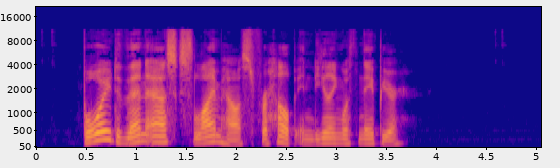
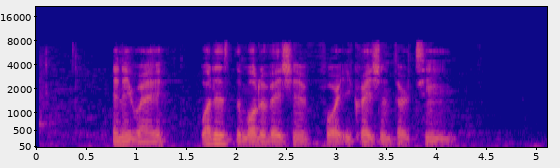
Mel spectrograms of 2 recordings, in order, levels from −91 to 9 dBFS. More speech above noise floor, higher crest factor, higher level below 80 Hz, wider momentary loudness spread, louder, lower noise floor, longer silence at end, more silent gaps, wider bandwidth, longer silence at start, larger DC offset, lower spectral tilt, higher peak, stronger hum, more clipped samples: first, 64 dB vs 35 dB; about the same, 20 dB vs 20 dB; about the same, -68 dBFS vs -64 dBFS; about the same, 11 LU vs 9 LU; first, -20 LUFS vs -36 LUFS; first, -85 dBFS vs -71 dBFS; first, 1.4 s vs 0.95 s; neither; first, 11.5 kHz vs 8.2 kHz; first, 0.45 s vs 0.05 s; neither; about the same, -3.5 dB/octave vs -4 dB/octave; first, -2 dBFS vs -18 dBFS; neither; neither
